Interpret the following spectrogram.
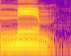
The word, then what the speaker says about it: name: जैसे कि NAME, NAME, इसको पढ़ते हैं नेम।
